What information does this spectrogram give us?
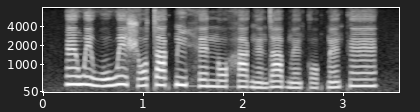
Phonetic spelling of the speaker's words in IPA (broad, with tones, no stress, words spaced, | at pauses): ɛ̃˦we˦˨wo˨˦ we˦˨ʃɔ˨˦ ta˦k͡pĩ˦˨hɛ˧ nɔ˧ha˧ɡɛ̃˨da˧ bɛ̃˨kɔ˨k͡pɛ̃˨˦ kɛ̃˦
